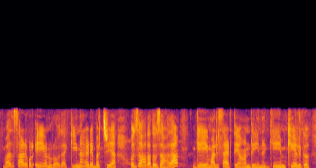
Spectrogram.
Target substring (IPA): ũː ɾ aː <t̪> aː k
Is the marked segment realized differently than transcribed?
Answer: yes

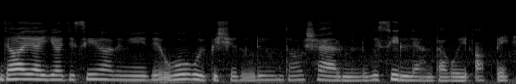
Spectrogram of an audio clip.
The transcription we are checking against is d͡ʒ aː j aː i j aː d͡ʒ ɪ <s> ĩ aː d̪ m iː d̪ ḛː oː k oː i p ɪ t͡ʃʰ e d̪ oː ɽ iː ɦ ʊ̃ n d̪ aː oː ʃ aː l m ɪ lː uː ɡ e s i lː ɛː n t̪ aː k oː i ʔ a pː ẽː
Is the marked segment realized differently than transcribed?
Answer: no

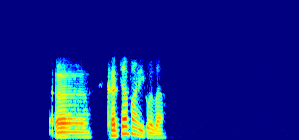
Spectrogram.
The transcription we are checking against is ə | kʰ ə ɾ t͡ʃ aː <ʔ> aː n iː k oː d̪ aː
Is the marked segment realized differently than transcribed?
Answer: yes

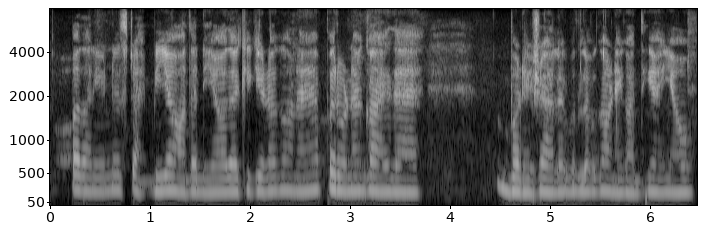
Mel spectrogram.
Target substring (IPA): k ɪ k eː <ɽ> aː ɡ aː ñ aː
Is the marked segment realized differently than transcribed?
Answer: no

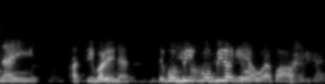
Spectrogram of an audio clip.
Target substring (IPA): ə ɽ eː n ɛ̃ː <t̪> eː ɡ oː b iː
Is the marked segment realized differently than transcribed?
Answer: no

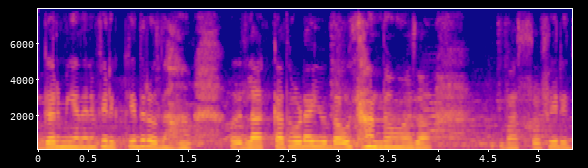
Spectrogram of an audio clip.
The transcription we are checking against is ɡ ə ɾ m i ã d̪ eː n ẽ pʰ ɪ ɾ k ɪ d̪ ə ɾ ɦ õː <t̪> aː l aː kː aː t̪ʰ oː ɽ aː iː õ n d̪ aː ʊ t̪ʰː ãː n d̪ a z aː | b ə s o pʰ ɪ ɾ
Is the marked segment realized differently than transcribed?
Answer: yes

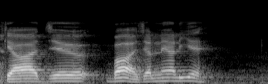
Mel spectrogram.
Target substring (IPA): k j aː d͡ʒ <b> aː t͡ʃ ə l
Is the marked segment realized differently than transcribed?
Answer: no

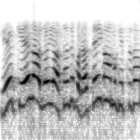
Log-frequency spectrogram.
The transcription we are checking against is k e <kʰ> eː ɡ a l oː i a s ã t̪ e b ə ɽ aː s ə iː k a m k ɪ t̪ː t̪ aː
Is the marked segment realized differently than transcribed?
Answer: yes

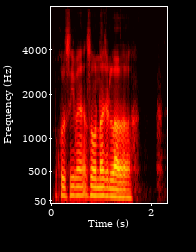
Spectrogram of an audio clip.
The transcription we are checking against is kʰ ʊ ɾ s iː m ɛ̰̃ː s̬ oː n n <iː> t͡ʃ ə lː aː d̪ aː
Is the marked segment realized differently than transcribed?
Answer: yes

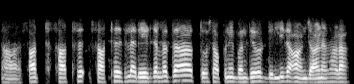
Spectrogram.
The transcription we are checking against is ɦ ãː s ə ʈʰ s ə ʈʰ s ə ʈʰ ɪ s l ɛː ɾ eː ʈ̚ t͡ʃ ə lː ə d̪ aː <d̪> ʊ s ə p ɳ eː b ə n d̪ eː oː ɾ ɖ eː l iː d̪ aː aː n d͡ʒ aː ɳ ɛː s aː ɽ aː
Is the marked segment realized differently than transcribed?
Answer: yes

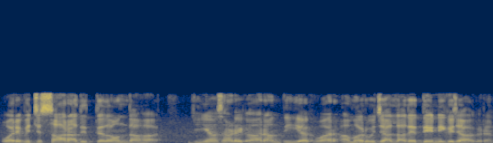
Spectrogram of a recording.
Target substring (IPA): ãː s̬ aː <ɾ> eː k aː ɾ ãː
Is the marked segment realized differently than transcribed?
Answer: yes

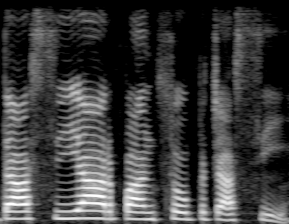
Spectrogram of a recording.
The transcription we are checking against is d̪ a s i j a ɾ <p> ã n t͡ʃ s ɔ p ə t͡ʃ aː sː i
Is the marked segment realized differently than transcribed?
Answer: no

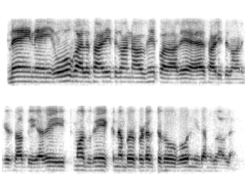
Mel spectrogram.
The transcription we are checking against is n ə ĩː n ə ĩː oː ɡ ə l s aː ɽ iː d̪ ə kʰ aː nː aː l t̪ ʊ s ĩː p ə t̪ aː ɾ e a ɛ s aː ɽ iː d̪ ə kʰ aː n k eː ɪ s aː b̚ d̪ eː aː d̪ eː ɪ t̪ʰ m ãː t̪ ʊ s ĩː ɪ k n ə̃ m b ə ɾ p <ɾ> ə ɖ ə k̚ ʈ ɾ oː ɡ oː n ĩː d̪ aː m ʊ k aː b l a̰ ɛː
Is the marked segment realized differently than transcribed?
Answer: no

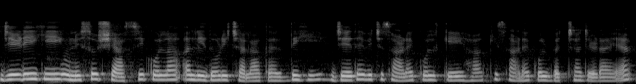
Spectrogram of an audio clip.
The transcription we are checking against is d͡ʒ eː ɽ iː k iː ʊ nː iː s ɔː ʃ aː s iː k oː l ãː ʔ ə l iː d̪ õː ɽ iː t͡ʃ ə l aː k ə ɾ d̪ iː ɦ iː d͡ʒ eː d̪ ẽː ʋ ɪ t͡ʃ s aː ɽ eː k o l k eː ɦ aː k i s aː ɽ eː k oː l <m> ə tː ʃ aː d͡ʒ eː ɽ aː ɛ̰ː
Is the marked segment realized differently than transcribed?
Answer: yes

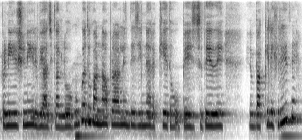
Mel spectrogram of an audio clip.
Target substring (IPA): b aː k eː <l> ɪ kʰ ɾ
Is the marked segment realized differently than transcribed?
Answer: no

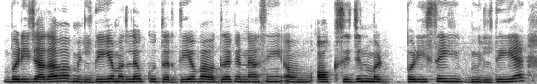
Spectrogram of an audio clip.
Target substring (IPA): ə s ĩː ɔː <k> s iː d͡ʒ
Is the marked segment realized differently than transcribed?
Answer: no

